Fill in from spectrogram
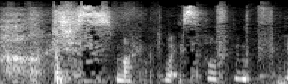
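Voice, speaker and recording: Someone whispers quietly. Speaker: booktuber. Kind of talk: vlog. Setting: at home at night. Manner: whispering quietly. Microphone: hard to hear, too quiet.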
